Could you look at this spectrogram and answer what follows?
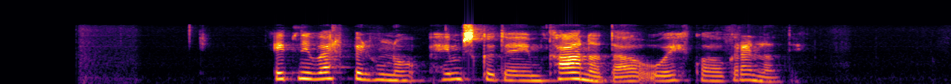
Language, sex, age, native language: Icelandic, female, 30-39, Icelandic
